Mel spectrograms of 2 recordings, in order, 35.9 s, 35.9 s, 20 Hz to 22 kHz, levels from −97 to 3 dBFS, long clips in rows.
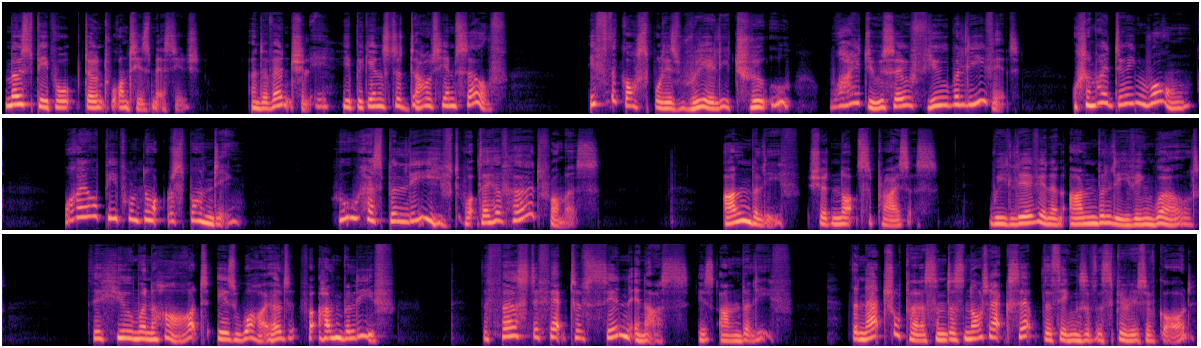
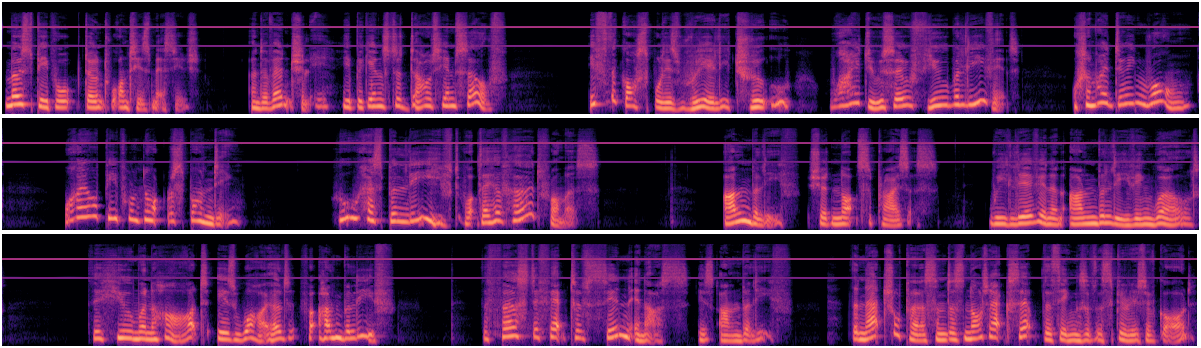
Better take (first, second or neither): first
